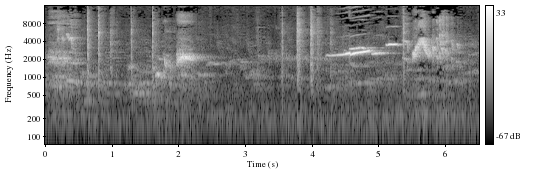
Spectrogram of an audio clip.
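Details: White-rumped shama at a bird singing contest, singing and dancing: clear whistled notes and slurred phrases broken by sharp clicks, a bright rising whistle late in the sequence.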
